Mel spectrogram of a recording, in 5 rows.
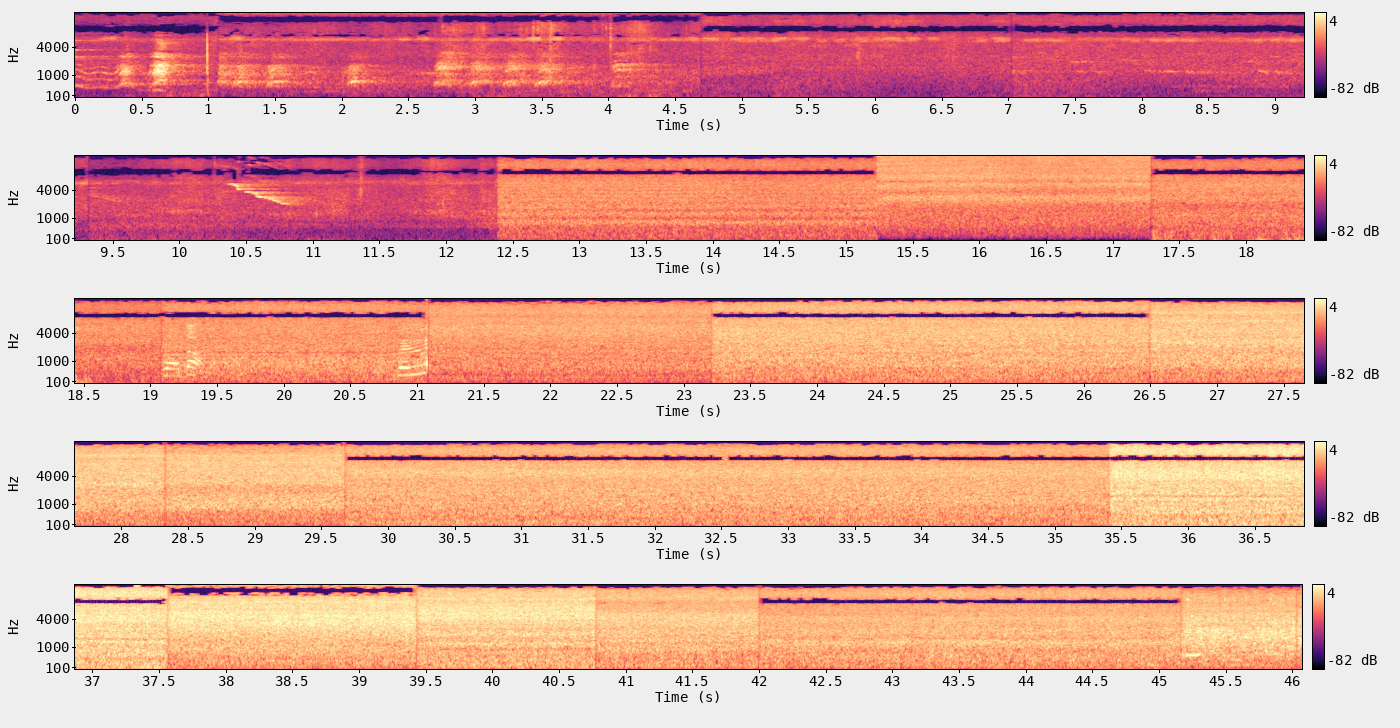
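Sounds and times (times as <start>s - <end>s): waterfall roaring: 12.4s - 17.6s, 19.1s - 46.0s.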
